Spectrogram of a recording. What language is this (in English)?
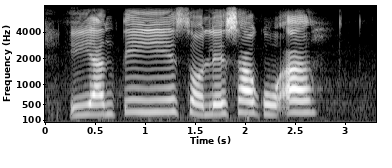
Tsonga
